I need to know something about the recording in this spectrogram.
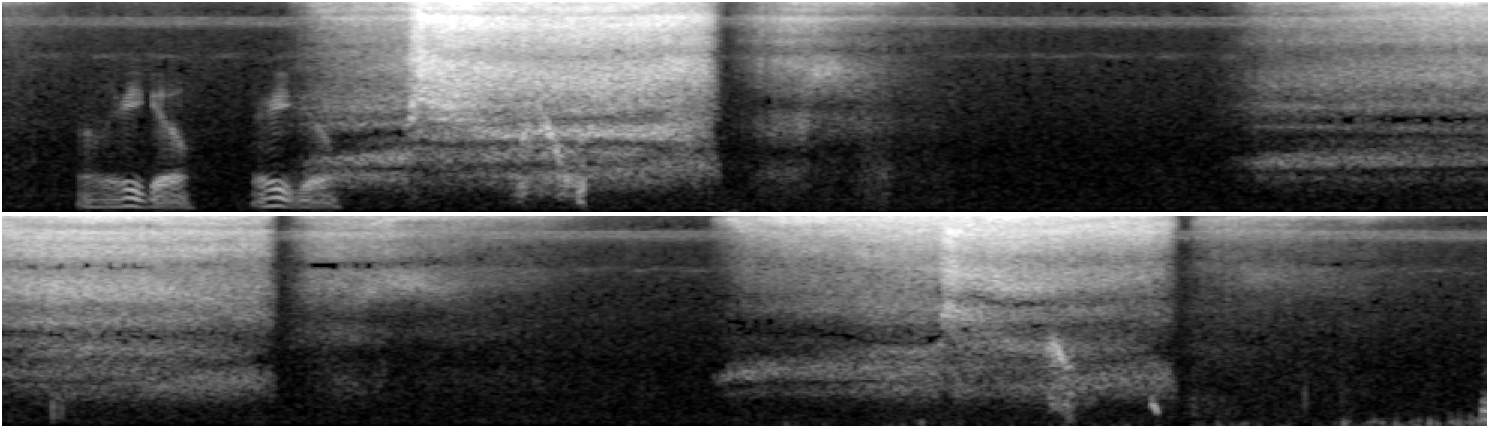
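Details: Missouri cobra, a harmless hognose snake, hissing in a cobra-like defensive display; several long breathy hisses of two to three seconds each come in bursts separated by quiet pauses, with a man's voice at the start.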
